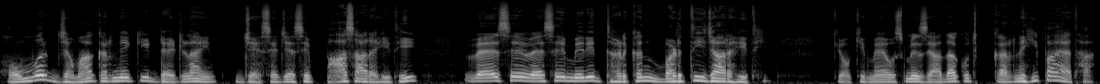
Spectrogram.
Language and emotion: Hindi, fearful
